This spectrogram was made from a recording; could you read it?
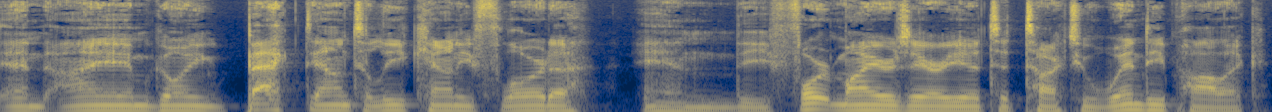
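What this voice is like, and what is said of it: Voice sounds unwell, under the weather. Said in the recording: “I apologize for the voice today, a little bit under the weather”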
